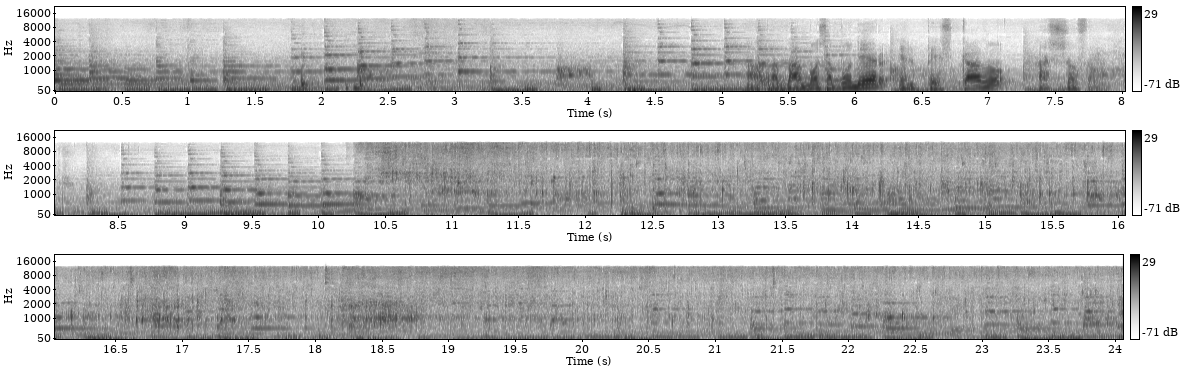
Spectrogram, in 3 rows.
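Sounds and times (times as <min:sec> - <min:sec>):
soft background music: 0:00.0 - 0:24.0
fish sizzling in hot oil: 0:10.3 - 0:24.0.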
